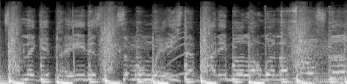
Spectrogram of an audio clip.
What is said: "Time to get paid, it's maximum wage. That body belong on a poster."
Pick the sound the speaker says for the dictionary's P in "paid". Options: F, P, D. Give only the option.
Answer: P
